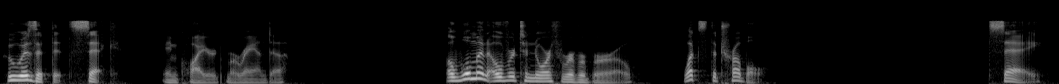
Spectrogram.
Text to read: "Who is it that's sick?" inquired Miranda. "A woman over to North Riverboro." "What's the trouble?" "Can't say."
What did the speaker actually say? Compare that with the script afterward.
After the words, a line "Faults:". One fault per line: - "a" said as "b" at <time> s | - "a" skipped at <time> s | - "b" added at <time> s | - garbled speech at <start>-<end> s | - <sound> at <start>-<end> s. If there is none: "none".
"Who is it that's sick?" inquired Miranda. "A woman over to North Riverboro." "What's the trouble?" "Say."
Faults:
- "Can't" skipped at 7.7 s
